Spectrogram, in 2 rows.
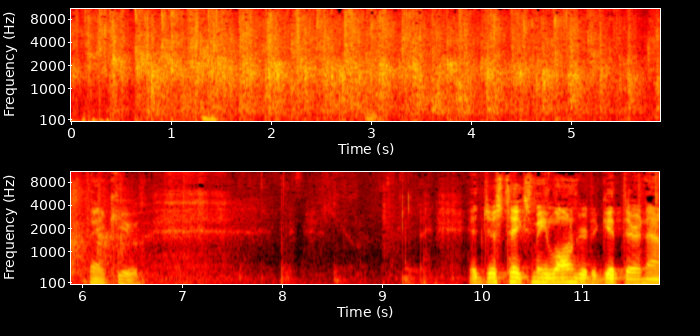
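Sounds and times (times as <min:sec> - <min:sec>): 
audience applause welcoming a pastor to speak: 0:00.0 - 0:06.7
speech: 0:06.1 - 0:06.8, 0:09.9 - 0:11.7.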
